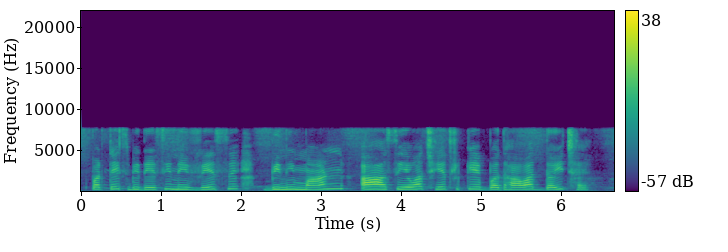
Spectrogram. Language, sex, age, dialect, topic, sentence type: Maithili, female, 18-24, Eastern / Thethi, banking, statement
